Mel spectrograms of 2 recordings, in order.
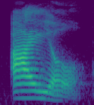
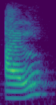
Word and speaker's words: I'll: I'll. Don't say I'll. Put a little between the I and the L.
